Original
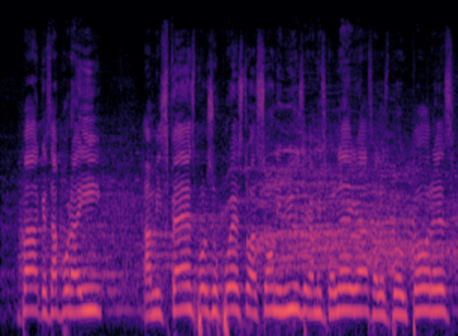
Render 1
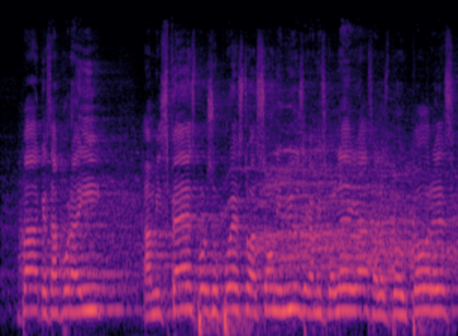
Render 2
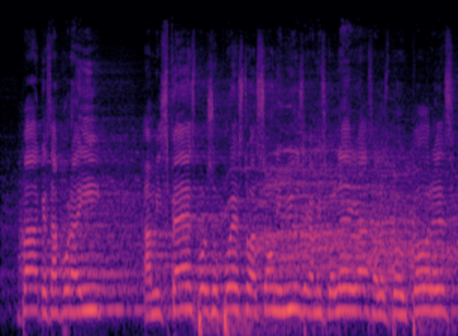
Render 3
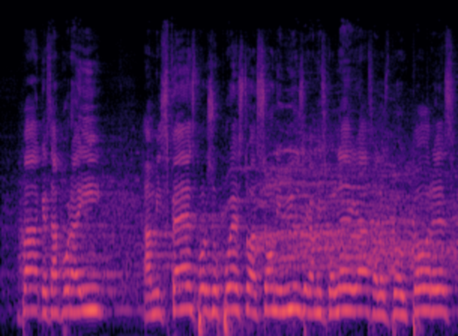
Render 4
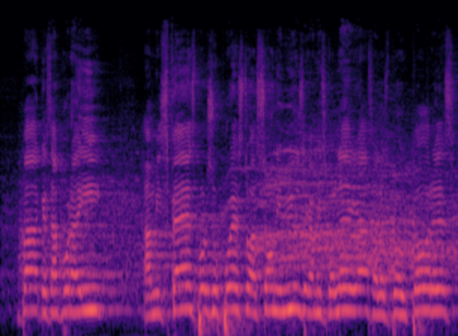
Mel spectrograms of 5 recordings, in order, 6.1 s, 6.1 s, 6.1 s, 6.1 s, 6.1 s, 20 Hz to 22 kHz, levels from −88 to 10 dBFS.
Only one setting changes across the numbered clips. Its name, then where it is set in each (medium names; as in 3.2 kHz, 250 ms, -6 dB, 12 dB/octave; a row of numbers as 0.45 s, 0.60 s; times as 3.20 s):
Schroeder reverb, RT60: 1.9 s, 4.3 s, 0.31 s, 0.79 s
